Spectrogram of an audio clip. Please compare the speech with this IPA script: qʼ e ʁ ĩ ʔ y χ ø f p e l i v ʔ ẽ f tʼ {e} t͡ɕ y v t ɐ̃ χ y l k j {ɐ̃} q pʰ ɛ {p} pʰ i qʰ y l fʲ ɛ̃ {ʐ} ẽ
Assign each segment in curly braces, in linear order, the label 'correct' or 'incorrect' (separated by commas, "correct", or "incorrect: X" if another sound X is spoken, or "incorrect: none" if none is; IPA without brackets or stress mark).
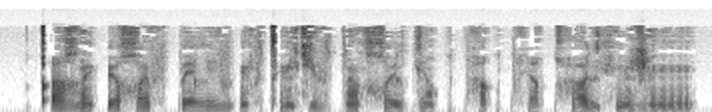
incorrect: ẽ, correct, incorrect: q, correct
